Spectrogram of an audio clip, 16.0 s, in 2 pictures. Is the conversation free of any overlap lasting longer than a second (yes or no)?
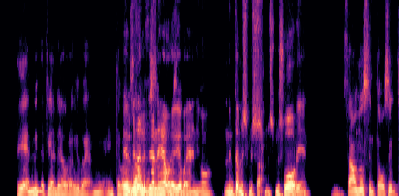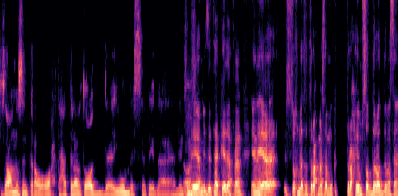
no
